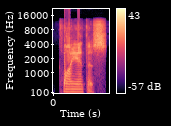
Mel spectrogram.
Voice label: "clianthus", American

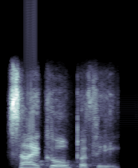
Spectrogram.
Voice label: "psychopathy", Indian; Dictionary

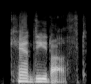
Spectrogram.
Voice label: "candytuft", American

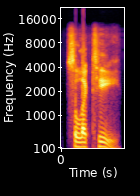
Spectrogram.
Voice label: "selectee", American

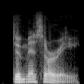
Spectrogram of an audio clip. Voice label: "dimissory", American

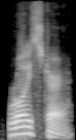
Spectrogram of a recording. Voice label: "roister", American

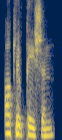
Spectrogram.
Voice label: "occupation", Indian

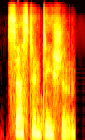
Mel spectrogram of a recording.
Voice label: "sustentation", Indian

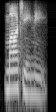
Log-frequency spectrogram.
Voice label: "Martini", Indian

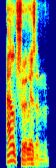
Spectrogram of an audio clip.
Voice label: "altruism", British

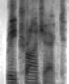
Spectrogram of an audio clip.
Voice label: "retroject", American

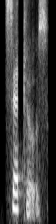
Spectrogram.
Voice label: "setose", Indian

